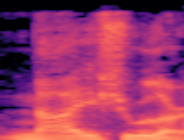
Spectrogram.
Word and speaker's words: Naishuller: he and the director uh Ilya nashula uh Nai Schuler and listen you heard me learn his pronunciation before this episode I was sure man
